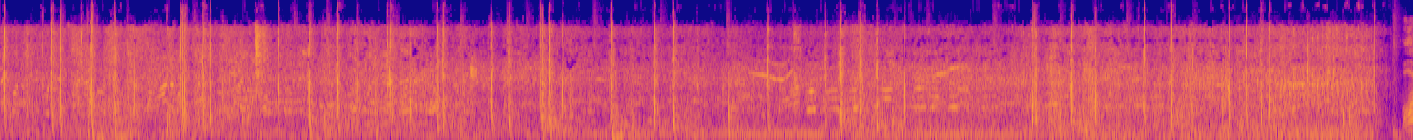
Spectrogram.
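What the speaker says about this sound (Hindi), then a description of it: "देखा साथियों, इतनी बमबारी यहाँ पे हो रही है, चारों तरफ धुआं ही धुआं।" Shells fired at a farmers' protest burst in dense, rapid cracks and bangs, one after another across the whole stretch, loud and close amid crowd noise and shouting voices.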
